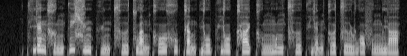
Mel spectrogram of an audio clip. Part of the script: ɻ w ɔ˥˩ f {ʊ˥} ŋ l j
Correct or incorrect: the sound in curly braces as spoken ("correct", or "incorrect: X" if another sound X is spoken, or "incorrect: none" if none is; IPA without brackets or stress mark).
correct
